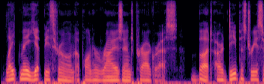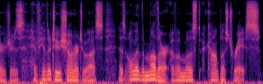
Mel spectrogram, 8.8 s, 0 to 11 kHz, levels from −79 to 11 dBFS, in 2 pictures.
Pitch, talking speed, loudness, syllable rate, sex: 105 Hz, 200 wpm, -18 LUFS, 5.1 syllables/s, male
